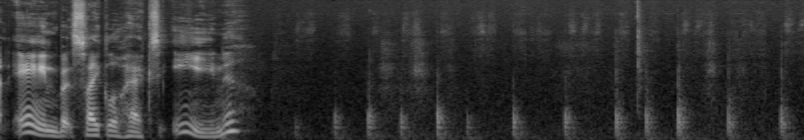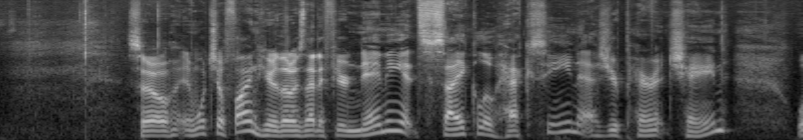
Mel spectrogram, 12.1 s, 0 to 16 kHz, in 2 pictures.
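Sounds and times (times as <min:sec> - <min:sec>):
marker writing on whiteboard: 0:02.1 - 0:06.2.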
